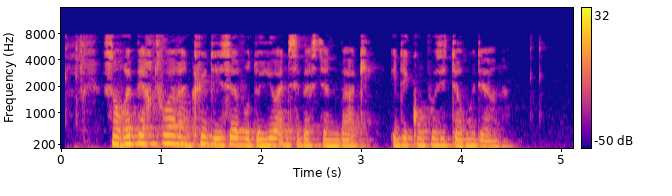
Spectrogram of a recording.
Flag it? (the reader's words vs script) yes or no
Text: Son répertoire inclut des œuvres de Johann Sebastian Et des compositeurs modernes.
yes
